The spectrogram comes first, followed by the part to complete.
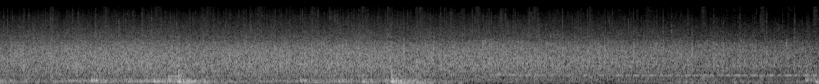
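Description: Concert audience applauding, a steady even clatter of clapping, with a few low thumps under it in the first half. A single held note comes in about five seconds in.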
